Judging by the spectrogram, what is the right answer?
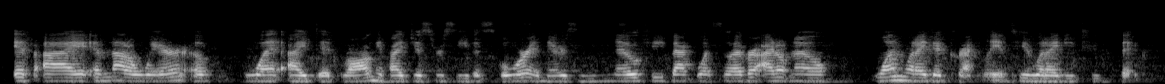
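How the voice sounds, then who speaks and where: A woman speaks at a very deep, low pitch with monotone, flat intonation. Her pace is moderate. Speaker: teacher. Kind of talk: personal reflection monologue. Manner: loud.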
